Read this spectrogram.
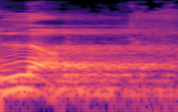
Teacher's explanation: The air stream is blocked in the middle region by the tongue, and the air stream passes by the sides of the tongue, and the sound we get is called as lateral sound, L.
